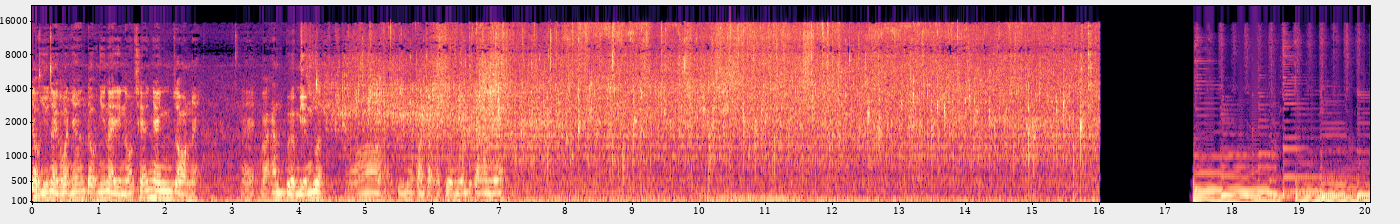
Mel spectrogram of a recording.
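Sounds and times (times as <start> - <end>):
tofu sizzling in hot oil: 4.0 - 16.0
acoustic guitar music: 17.4 - 20.0.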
